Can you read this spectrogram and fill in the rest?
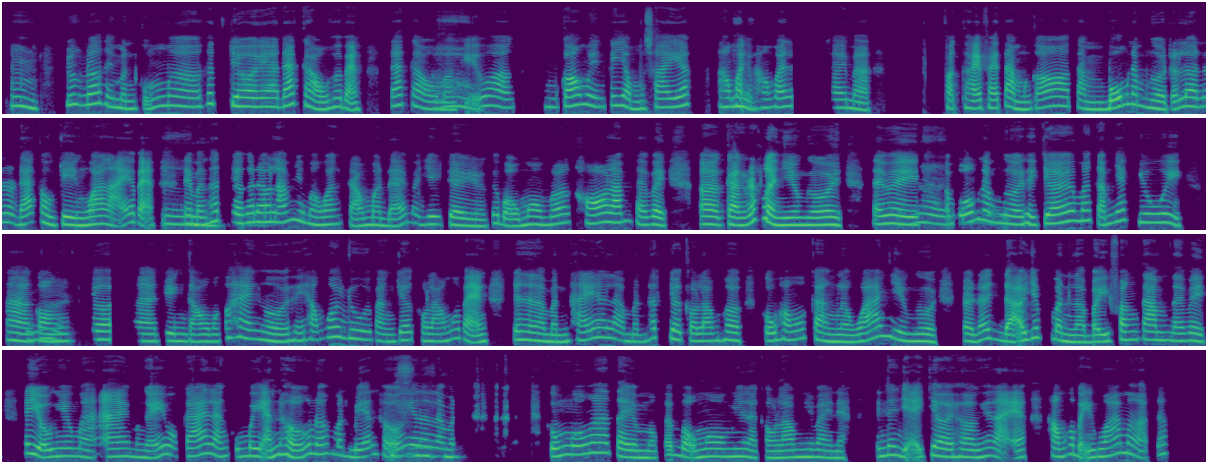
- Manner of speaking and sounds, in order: other background noise; tapping; laugh; chuckle
- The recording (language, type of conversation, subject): Vietnamese, advice, Làm sao để xây dựng và duy trì thói quen tốt một cách bền vững trong thời gian dài?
